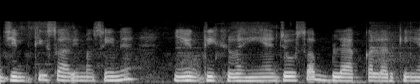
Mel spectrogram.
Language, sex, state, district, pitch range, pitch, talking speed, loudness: Hindi, female, Maharashtra, Mumbai Suburban, 170-185 Hz, 180 Hz, 200 wpm, -16 LUFS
